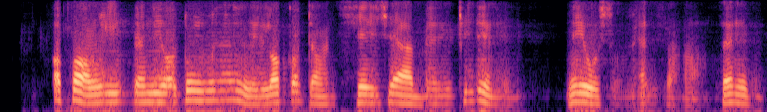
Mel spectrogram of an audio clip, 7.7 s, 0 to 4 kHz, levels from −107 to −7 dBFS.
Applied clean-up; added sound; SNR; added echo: neural separator model SepFormer WHAMR!.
